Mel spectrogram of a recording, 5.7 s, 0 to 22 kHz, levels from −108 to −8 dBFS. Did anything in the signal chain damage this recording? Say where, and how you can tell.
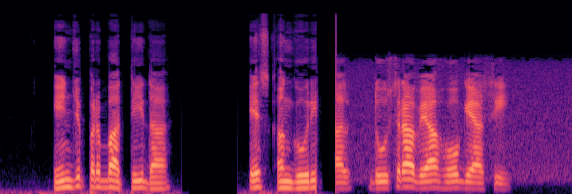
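Yes. After "ਇੰਜ ਪ੍ਰਭਾਤੀ ਦਾ" the speech drops to silence from 1.81 to 2.38 s, then resumes exactly where it stopped. This is a rebuffering stall at playback: the player ran dry and waited, adding 0.56 s.

At 3.16 s, after "ਇੰਜ ਪ੍ਰਭਾਤੀ ਦਾ ਇਸ", a 200 ms gap leads into duller speech with nothing above 6.5 kHz and new background noise roughly 30 dB down, at much the same level, to the end. The likely cause is the input switching to a poorer device at the driver stage.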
